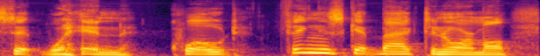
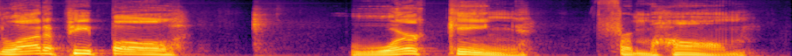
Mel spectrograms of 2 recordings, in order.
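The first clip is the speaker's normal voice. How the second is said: mocking, judgmental, swooping sarcastic sing-song; 3 semitones lower than usual. Talking about people working from home: sarcastic and judging. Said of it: "he said that sarcastically and judgingly".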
